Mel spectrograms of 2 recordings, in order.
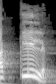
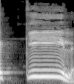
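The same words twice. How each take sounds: First: किल with a short clipped i, the right way; short vowel. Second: कील with a long held ई, the wrong way; wrong long vowel. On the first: Teacher giving the correct reading of kill. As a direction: keep the i short. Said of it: "इसे पढ़ते किल". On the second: Teacher showing the wrong reading of kill. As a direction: stretch the vowel, as the mistake. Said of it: "इसे कील नहीं बोलते". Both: Shown as a demonstration.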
